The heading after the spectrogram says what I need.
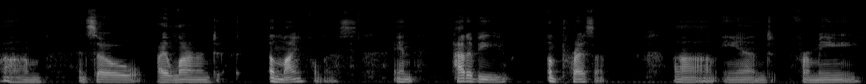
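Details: Presenter who stutters, speaking in an International Stuttering Awareness Day 2016 talk on acceptance and commitment therapy (ACT) for people who stutter; stuttering.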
